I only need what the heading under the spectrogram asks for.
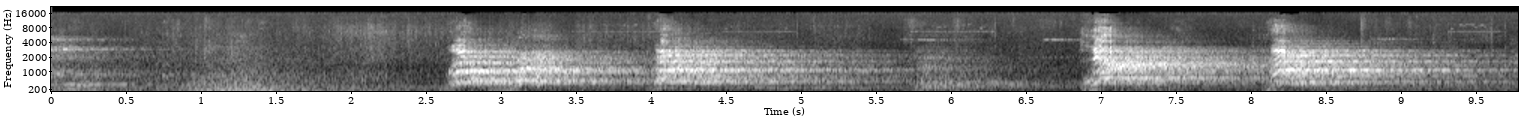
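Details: Border Collie barking during a perfect agility run at an agility seminar in Tallinn, Estonia, on 3 April 2011: four loud, sharp barks at uneven intervals of one to three seconds, with faint background murmur between them.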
